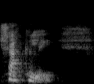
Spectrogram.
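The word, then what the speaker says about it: Txakoli: this this is called chocolate it's actually it's spelled very strangely it's a t x a k o l y and it's pronounced chuckly and it actually comes from The Basque region in Spain I actually went there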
